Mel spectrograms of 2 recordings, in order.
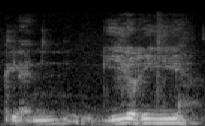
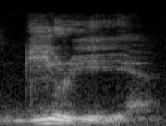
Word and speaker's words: Glen Garioch: Und zwar den Glengarry mit 12 Jahren Alter. Achtung, schreibt sich Glengarioch, aber im Aberdeenshire Dialekt, dem alten gälischen Aberdeenshire Dialekt, spricht sich das Geary aus.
